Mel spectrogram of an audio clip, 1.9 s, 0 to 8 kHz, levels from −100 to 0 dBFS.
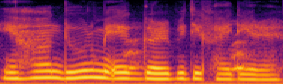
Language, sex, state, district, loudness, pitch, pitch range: Hindi, female, Arunachal Pradesh, Longding, -13 LUFS, 205 Hz, 190-225 Hz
